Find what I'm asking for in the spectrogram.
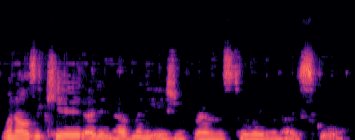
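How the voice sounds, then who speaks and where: A young adult woman from the United States, whose first language was Cantonese, gives a class oral presentation, reading from notes and hesitating often. Her voice is fairly low and quick, with little pitch movement, a darkish tone and a breathy edge. The recording is dull and lo-fi.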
